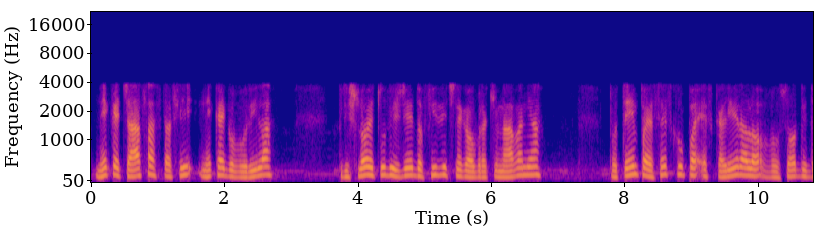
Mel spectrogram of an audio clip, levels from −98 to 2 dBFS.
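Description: Throughout the speech, the signal has passed through the G.729 codec, most likely its G.729A variant at a rate that fits 8 kbit/s, which rebuilds each frame from a vocal tract model and a few pulses. Everything above 4 kHz is gone, and the voice sounds plainly rough and synthetic.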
